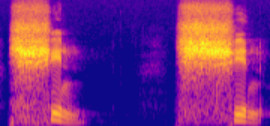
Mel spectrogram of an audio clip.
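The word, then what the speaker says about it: شين: উপরে তিনটি নুক্তা থাকলে তার নাম শিন শিন জিহ্বাটার মাঝখান থেকে ভেসে আসবে শিন শিন আর এটা সিন এটা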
